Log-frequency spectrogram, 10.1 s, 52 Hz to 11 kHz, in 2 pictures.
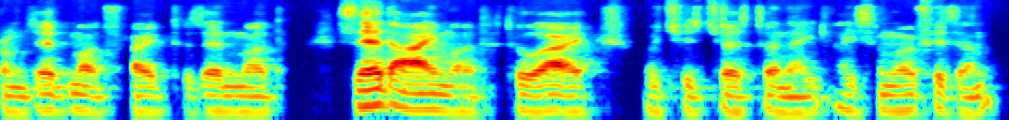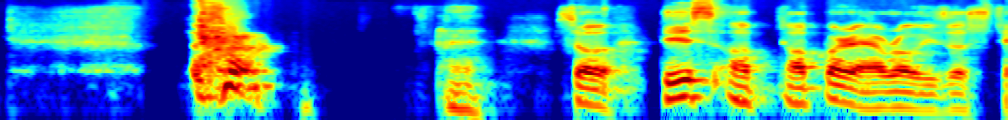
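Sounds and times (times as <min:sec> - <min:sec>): faint breath: 0:05.1 - 0:05.8
man coughing: 0:06.0 - 0:06.6.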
